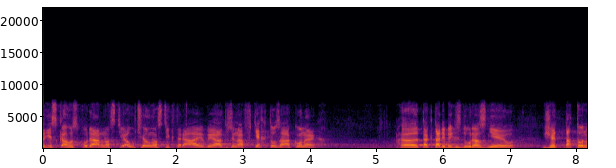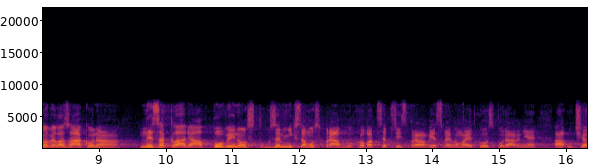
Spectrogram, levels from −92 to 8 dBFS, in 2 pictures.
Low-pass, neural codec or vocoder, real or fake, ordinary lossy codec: 7.2 kHz; none; real; Opus, 32 kbps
